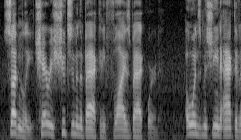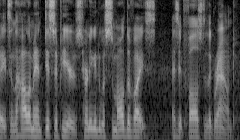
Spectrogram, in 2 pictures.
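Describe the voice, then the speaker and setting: A man reads scripted stage directions as the narrator of a table read. His voice sits at a middle pitch, and he describes scenes and action in the present tense. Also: moderate pace, smooth.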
